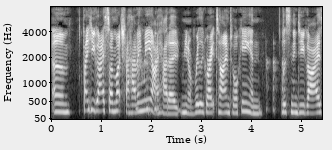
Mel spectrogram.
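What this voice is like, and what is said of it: Australian accent. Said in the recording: “your accent ... the accent ... the Australia accent”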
